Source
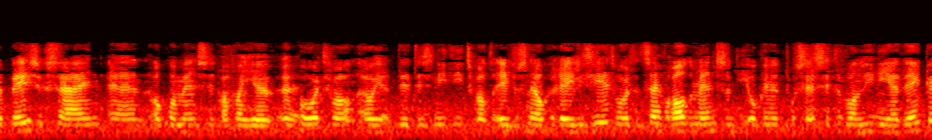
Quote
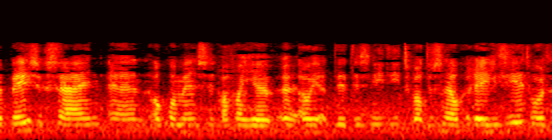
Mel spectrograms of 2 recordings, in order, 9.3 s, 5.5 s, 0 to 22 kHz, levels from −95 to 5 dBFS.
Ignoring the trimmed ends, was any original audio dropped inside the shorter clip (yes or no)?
yes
